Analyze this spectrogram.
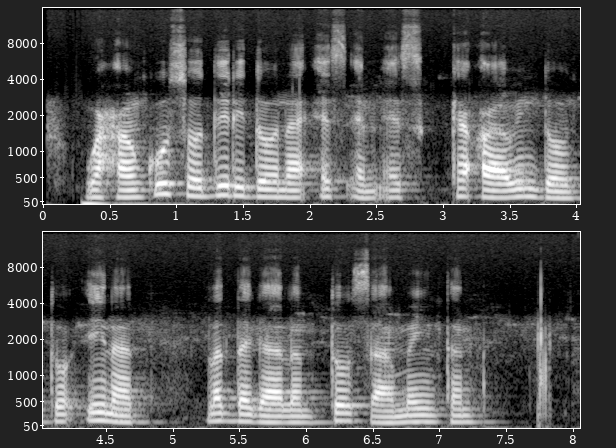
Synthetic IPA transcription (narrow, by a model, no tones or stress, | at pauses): wɑħɑːŋkʰʊsɔːd̪ɪɾɪd̪ɔːnaːʔɛsɛmʔɛskʰɐʕɑːwɪnd̪ɔːnt̪ʰɔʔɪnaːd̪ | lɐd̪ɐɣaːlɐnt̪ʰɔsaːmɛjnt̪ʰɐn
